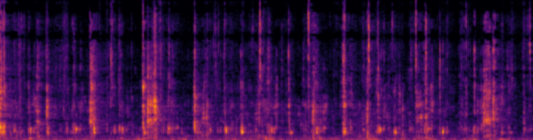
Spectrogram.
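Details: Chomping pit bulls Oli and Nommy on a raw diet of giant white snapper: rapid moist smacks and crisp crunches come in a busy, uneven rhythm, with occasional clinks.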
